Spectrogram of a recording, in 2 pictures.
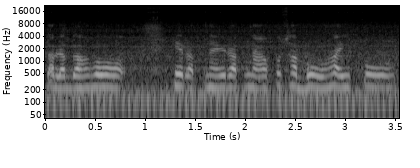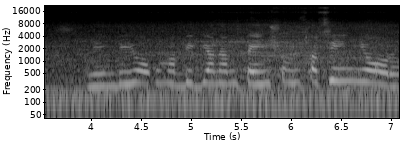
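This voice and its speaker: Over noticeable background noise, a woman speaks at a fairly slow pace. Her fairly high voice swings very widely in pitch. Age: 70s. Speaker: elderly scrap collector. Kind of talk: interview.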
